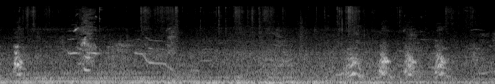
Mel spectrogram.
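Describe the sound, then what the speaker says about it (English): An old herding dog, a triple national champion of about 15 or 16 years, gives faint yips and whimpers amid steady background noise and low voices. "There's a triple national champion herding dog."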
